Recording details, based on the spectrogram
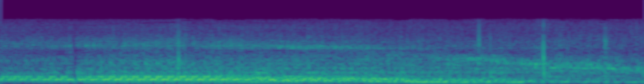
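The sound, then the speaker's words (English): A car engine hums loudly, its pitch sinking steadily as the vehicle slows down and comes to a stop. No one speaks. “how do we grab the car?”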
